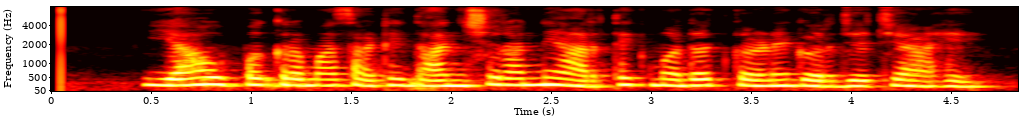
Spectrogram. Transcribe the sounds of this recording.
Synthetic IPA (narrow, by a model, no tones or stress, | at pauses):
jaupəkɾəmasaʈʰiːd̪anɕuɾanːiːaɾt̪ʰikməd̪ət̪kəɾɳeɡəɾd͡ʑet͡seaɦe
